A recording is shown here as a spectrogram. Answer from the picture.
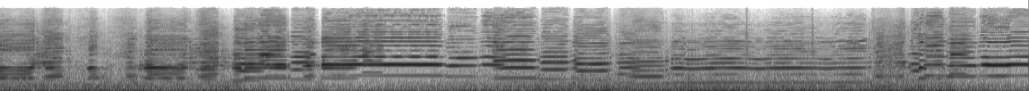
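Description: Harmonica played with cupped hands: a melody of quick short notes at first, then longer held notes. A steady low rumble of road noise from inside the moving car runs under it.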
